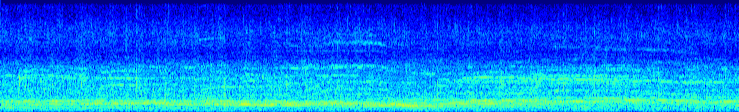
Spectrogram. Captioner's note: audience continue cheering and applauding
